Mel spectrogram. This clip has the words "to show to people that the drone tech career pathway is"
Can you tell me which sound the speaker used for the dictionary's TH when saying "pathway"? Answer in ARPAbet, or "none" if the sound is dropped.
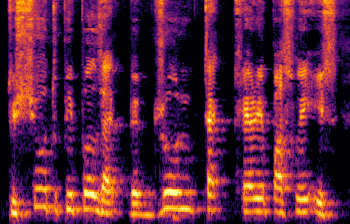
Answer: S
